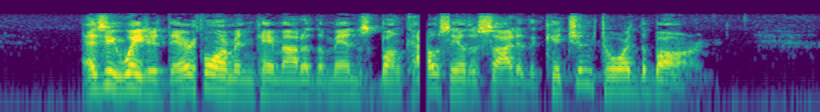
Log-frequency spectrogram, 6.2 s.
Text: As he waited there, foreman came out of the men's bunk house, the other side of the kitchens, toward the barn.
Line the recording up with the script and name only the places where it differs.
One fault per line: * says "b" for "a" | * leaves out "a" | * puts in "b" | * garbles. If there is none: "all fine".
all fine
